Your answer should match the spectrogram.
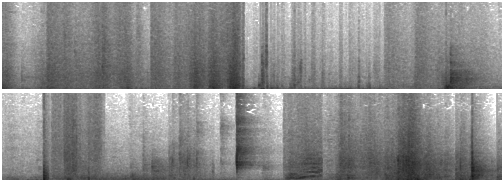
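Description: Handling noises from packing: rustling of a nylon duffel bag and luggage, broken by a few sharp knocks and thumps.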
